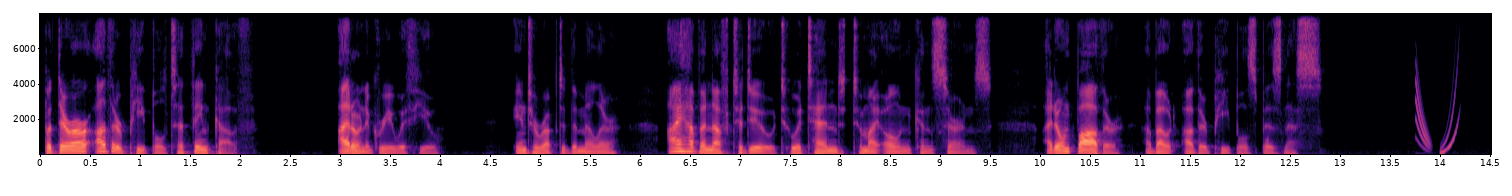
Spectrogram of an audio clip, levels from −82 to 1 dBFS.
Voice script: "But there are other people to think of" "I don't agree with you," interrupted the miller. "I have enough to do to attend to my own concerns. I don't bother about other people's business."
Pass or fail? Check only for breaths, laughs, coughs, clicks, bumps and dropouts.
fail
